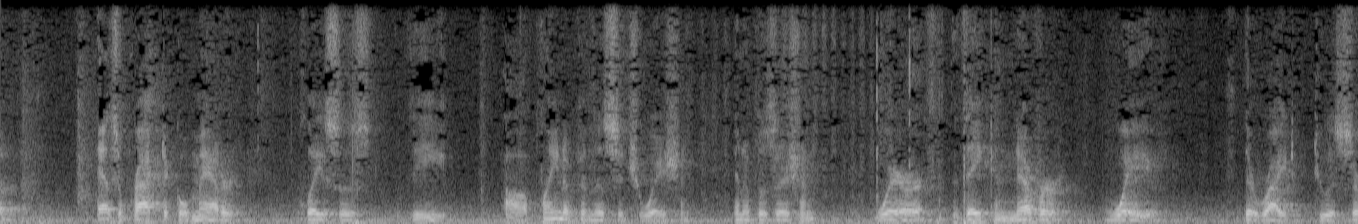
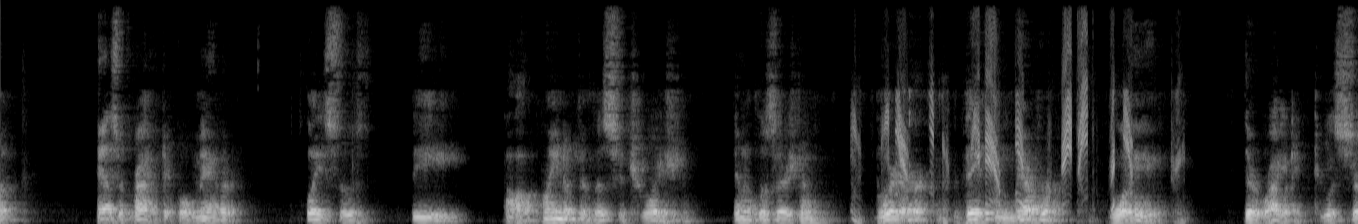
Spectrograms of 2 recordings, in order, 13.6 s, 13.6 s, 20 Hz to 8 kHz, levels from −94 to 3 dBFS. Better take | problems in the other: first | noise reduction (neural mask model DeepFilterNet 3)

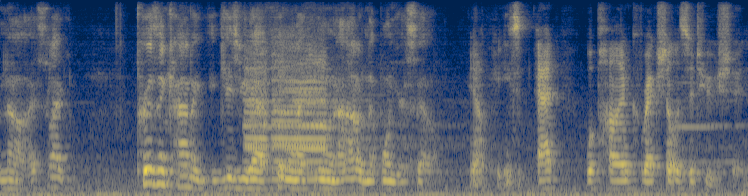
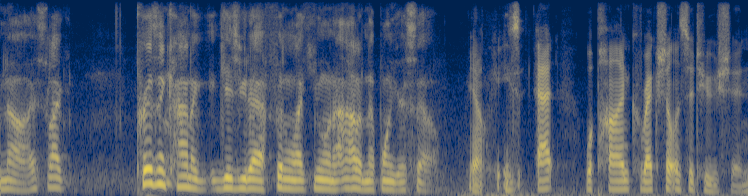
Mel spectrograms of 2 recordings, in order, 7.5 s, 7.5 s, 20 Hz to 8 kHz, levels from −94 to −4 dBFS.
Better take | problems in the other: second | background sound (Train); 7 dB below the speech // room echo; dies away in 0.3 s

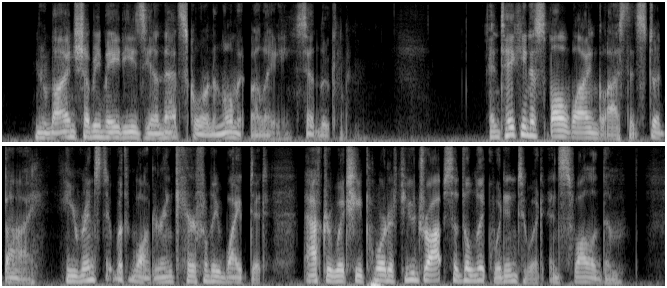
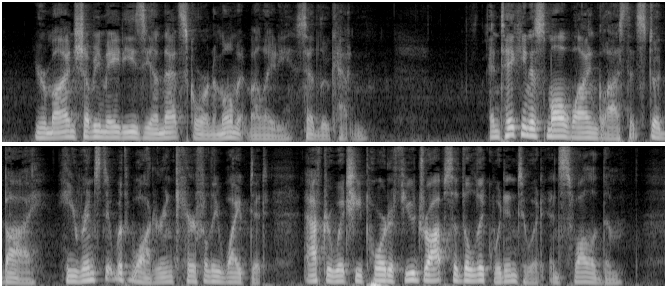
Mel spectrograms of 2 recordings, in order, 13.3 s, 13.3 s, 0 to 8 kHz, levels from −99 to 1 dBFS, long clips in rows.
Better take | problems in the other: second | noise reduction (neural diffusion model UNIVERSE++)

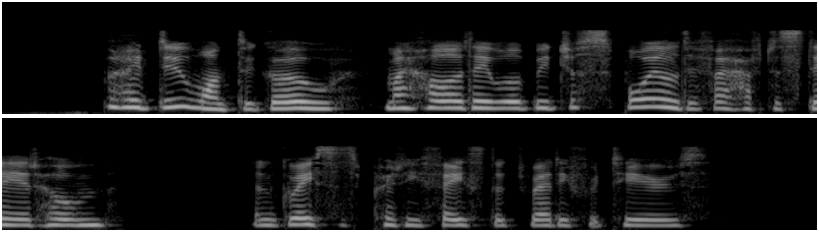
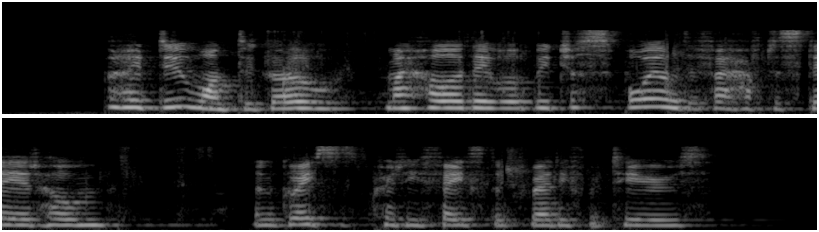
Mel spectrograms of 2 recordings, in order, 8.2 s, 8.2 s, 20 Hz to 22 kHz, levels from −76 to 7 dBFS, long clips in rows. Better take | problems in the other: first | noise reduction (neural separator model SepFormer DNS4)

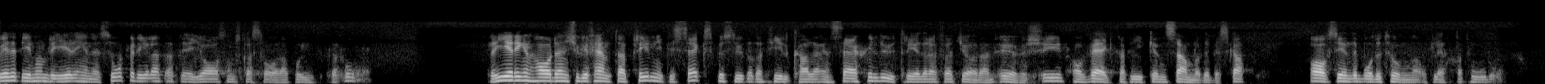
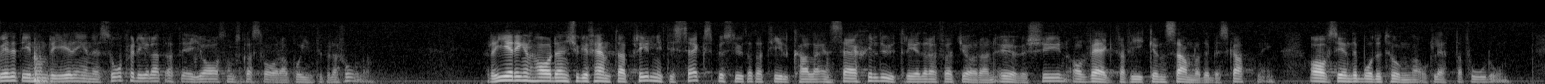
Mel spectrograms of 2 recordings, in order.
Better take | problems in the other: second | noise reduction (neural mask model Resemble Enhance denoiser)

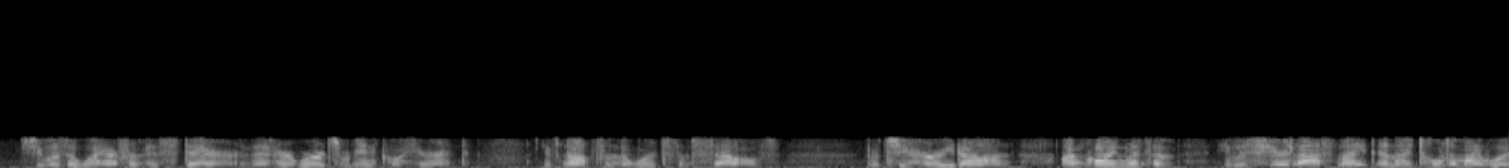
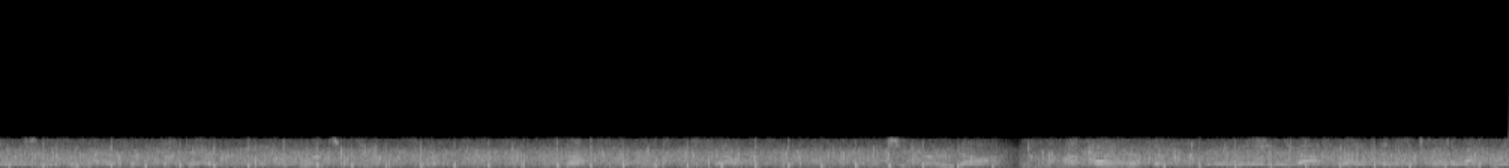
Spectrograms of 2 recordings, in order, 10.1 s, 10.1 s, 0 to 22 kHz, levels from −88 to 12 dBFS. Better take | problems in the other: first | background sound (Applause / Cheering); 4 dB above the speech

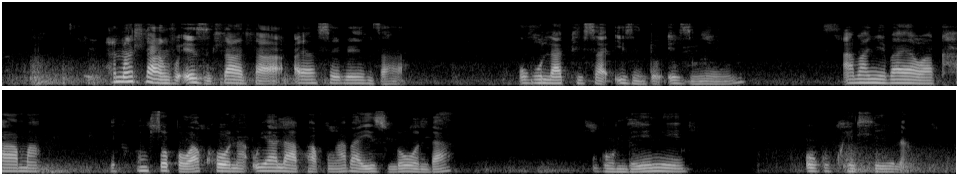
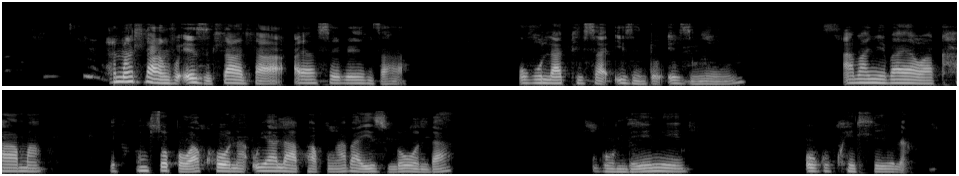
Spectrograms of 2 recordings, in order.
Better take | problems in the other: second | background sound (Thunder); 18 dB below the speech

